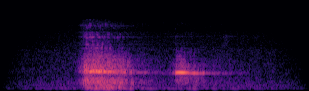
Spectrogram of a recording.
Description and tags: Sonido de apagar una mecha.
